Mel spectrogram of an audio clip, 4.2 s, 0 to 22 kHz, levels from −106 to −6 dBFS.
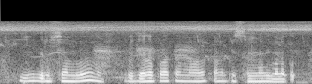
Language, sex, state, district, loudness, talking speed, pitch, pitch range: Telugu, male, Andhra Pradesh, Sri Satya Sai, -15 LUFS, 100 wpm, 135 Hz, 130-145 Hz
